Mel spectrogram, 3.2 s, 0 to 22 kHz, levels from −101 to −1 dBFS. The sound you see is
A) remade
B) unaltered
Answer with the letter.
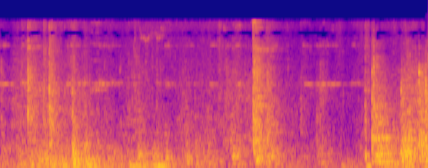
B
